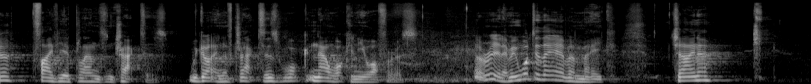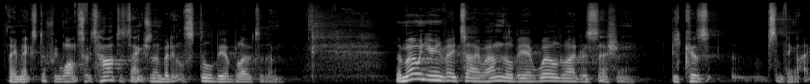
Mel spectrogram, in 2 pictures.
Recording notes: An Intelligence Squared live event. At London’s Conway Hall. It was a packed house.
